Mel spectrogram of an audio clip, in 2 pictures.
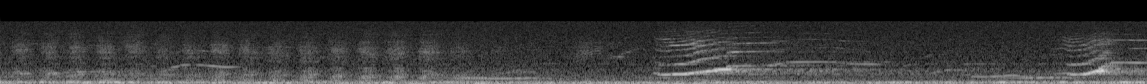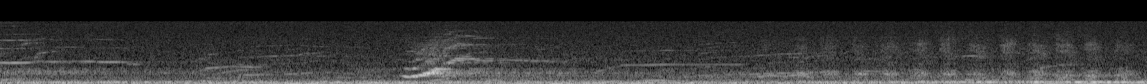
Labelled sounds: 2.0	2.4	humpback whale, 0.80 to 2.0 kHz
6.1	8.8	humpback whale, 0.80 to 3.5 kHz
10.5	12.8	humpback whale, 0.80 to 7.2 kHz
13.5	14.7	humpback whale, 0.80 to 2.5 kHz
15.9	16.9	humpback whale, 0.96 to 3.9 kHz
17.5	19.5	humpback whale, 0.80 to 1.6 kHz
21.1	21.3	humpback whale, 1.3 to 1.5 kHz
21.9	22.1	humpback whale, 0.80 to 0.96 kHz

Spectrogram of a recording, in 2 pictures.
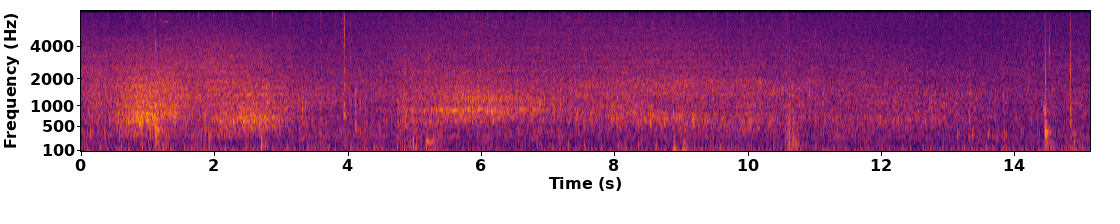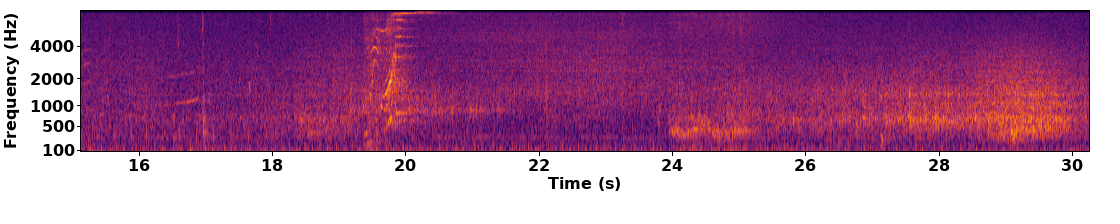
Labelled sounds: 15.0	15.5	killer whale, southern Alaska resident, 1.1 to 4.3 kHz
16.2	17.2	killer whale, southern Alaska resident, 0.60 to 3.1 kHz
19.3	20.7	killer whale, southern Alaska resident, 0.28 to 8.0 kHz

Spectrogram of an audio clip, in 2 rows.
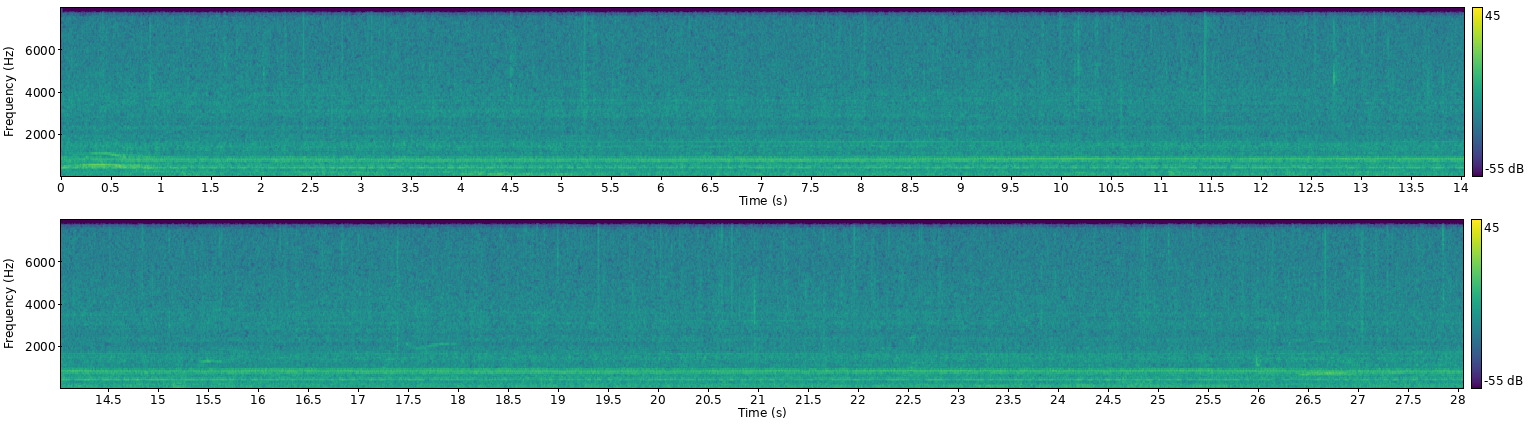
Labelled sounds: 0.1	0.7	humpback whale, 0.88 to 1.2 kHz
15.4	15.7	humpback whale, 1.2 to 1.4 kHz
17.4	18.0	humpback whale, 1.9 to 2.2 kHz

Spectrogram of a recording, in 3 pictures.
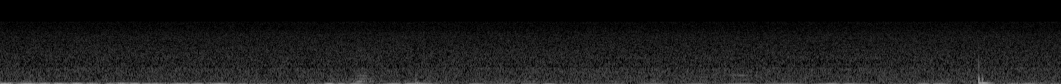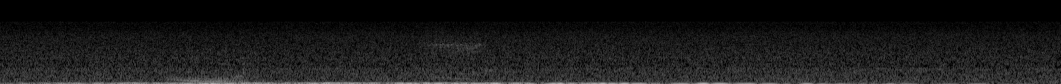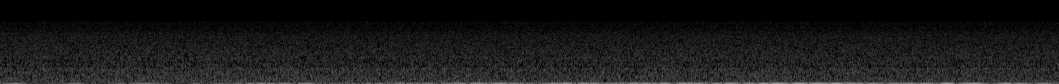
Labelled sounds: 14.9	15.2	humpback whale, 2.2 to 2.6 kHz

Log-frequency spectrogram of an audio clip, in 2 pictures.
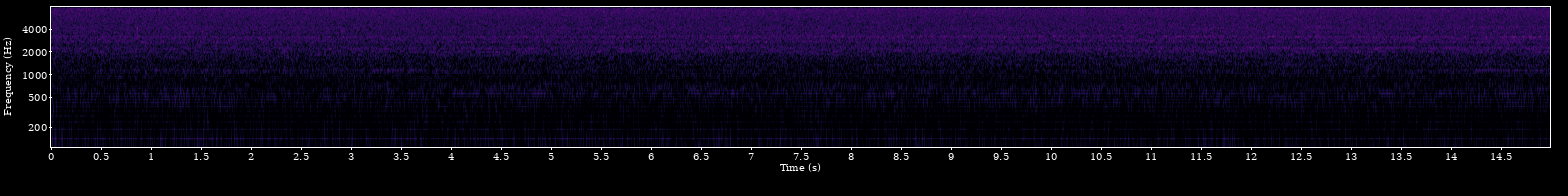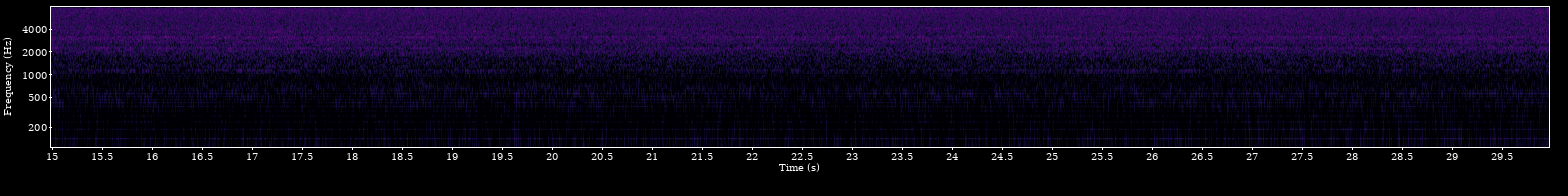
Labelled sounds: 14.2	14.5	vessel noise, 1.1 to 1.2 kHz

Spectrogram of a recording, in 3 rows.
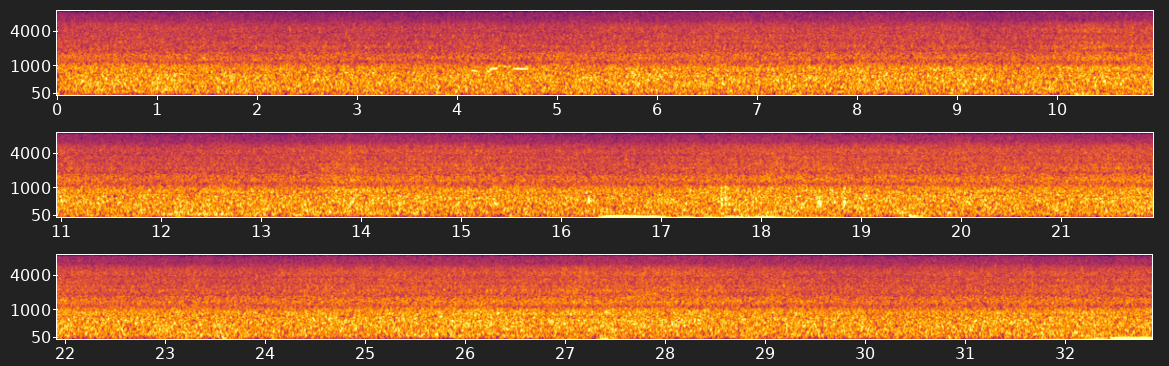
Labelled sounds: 4.3	4.6	humpback whale, 0.78 to 1.0 kHz

